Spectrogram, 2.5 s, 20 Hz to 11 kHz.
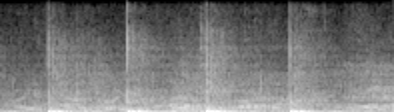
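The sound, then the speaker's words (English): A basketball bounces four times at a steady, unhurried rhythm, each thud sharp with a brief echo, as a player stands at the free throw line during a pro basketball game in a tiny arena with 550 people, otherwise hushed. “When a player's at the free throw line, it's really quiet. Sounds more like a practice than a pro basketball game.”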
